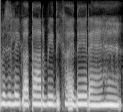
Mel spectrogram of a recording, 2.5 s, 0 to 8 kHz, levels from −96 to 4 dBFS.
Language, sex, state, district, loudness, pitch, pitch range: Hindi, female, Jharkhand, Palamu, -10 LUFS, 220 Hz, 205-225 Hz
